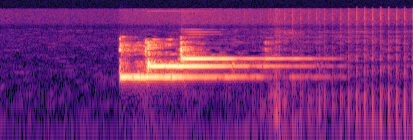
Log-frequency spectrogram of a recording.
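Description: A phone pronunciation-practice app's success chime: three quick rising notes that stack up and ring out over about a second. It signals a word pronounced well, scored 'Excellent'.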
